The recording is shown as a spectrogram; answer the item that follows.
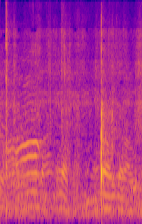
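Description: A single sharp smack of a sepak takraw ball being struck, about one and a half seconds in, with a fainter click at the start.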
